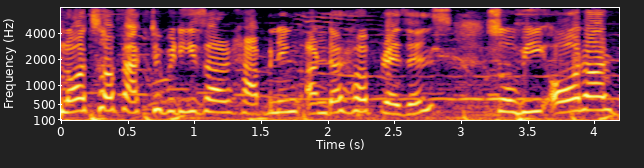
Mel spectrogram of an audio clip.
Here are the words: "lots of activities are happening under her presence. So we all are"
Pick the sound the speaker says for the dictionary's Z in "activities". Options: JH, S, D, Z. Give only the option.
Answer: Z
